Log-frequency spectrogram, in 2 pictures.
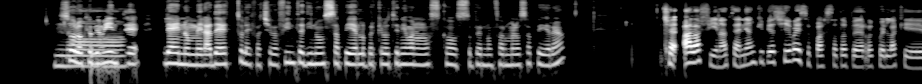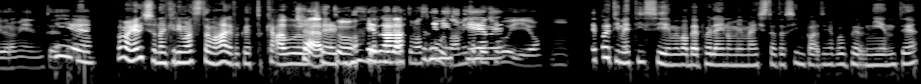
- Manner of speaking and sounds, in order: drawn out: "No"; "Cioè" said as "ceh"; chuckle; "proprio" said as "propo"
- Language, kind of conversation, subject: Italian, podcast, Dove sta il confine tra perdonare e subire dinamiche tossiche?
